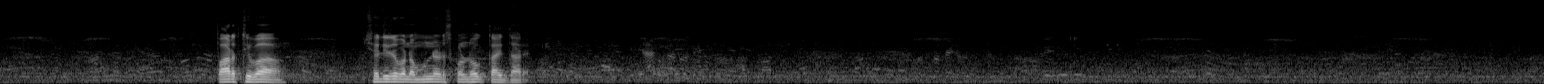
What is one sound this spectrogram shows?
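A crowd murmurs outdoors.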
